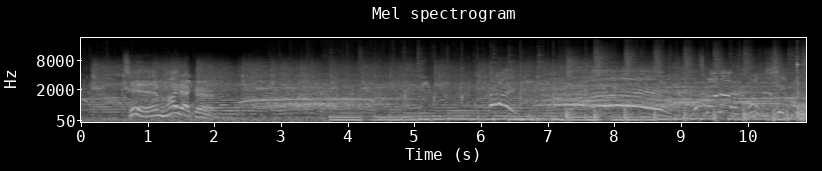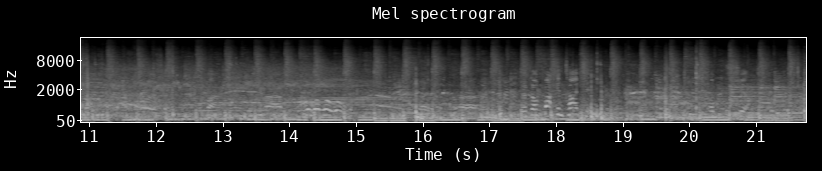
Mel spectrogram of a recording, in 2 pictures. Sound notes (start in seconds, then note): 2.2 cheering and applause; 7.3 loud cheering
